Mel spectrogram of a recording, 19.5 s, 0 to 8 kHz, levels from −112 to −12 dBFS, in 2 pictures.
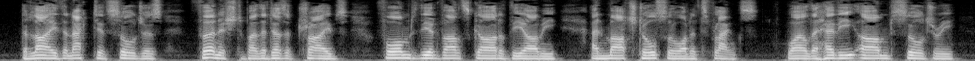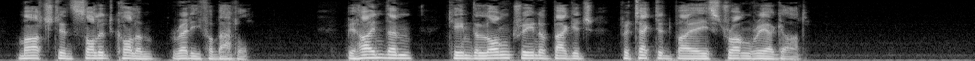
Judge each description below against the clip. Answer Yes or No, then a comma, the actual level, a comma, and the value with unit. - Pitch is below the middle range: Yes, low, 130 Hz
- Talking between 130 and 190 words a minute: Yes, average, 150 wpm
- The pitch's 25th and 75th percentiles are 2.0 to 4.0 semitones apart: Yes, average, 2.7 semitones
